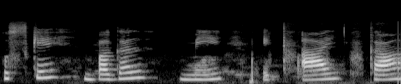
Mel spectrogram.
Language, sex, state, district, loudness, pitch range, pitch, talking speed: Hindi, male, Chhattisgarh, Raipur, -17 LUFS, 230-305 Hz, 255 Hz, 90 wpm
